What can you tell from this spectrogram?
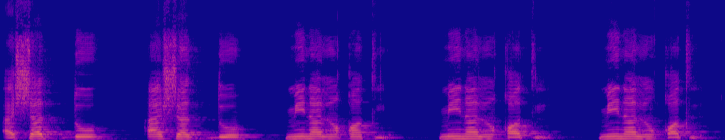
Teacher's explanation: وأخرجوهم من حيث أخرجوكم والفتنة أشد شین کو دال کے ساتھ ملانا ہے، ٹھیک ہے، دال پر شد آیا ہے، دال کو شدت کے ساتھ سختی کے ساتھ پڑھیں گے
